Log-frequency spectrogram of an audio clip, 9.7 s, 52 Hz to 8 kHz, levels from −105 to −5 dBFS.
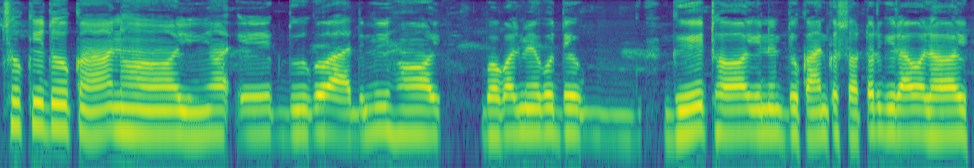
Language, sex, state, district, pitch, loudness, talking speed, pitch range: Bajjika, male, Bihar, Vaishali, 150 Hz, -15 LUFS, 135 wpm, 145-155 Hz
